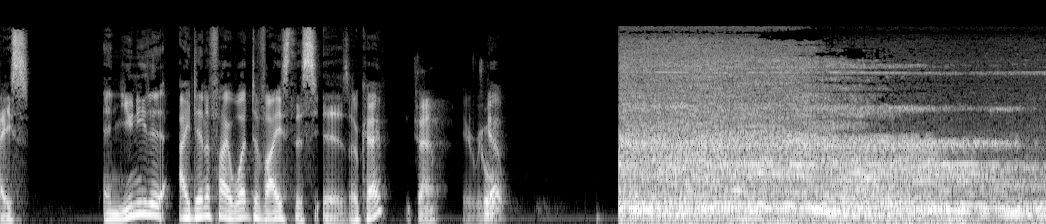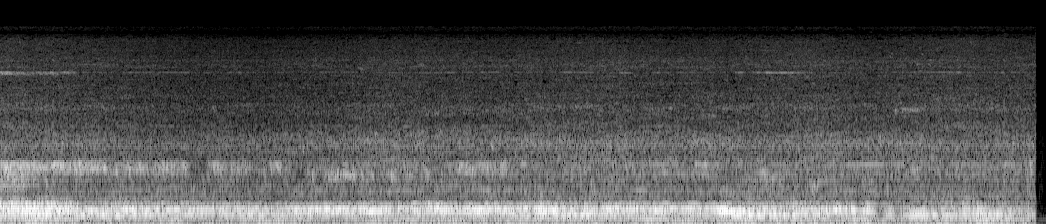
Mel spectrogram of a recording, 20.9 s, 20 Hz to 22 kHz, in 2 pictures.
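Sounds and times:
speech: 0:00.0 - 0:00.4, 0:01.0 - 0:05.1
household vacuum cleaner running: 0:06.2 - 0:20.9.

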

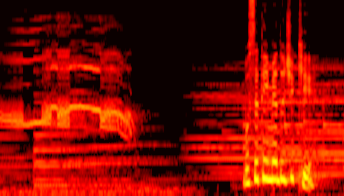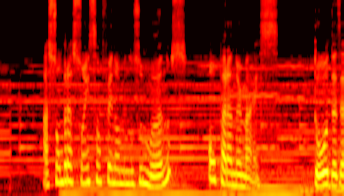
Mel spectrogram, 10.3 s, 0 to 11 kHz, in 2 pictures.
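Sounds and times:
shrill high-pitched scream of horror: 0:00.0 - 0:02.2
speech: 0:03.7 - 0:04.8, 0:05.8 - 0:10.3.

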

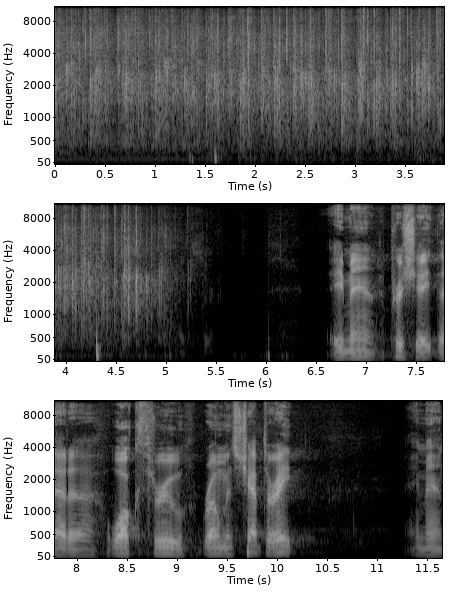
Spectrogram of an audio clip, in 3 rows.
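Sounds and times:
congregation clapping hands: 0:00.0 - 0:05.5
speech: 0:06.7 - 0:10.3, 0:11.4 - 0:11.6.

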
